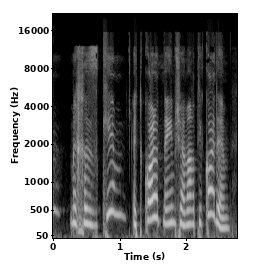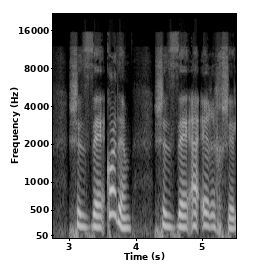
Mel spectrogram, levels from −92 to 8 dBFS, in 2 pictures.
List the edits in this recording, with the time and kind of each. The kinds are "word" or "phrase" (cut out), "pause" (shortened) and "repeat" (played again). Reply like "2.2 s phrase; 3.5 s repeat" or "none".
1.1 s pause; 1.6 s word; 3.5 s repeat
